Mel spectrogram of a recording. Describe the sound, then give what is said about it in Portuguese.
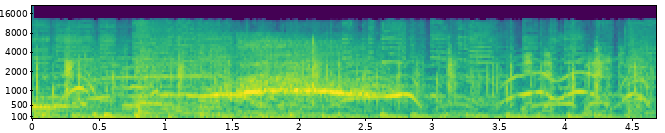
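An audience applauds and cheers to welcome a stand-up comedian, a dense, steady wash of clapping and shouting voices with a long rising whoop in the middle, staying loud throughout and easing slightly near the end. “Uma salva de palmas.”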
